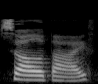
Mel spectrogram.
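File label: "swallow dive", English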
